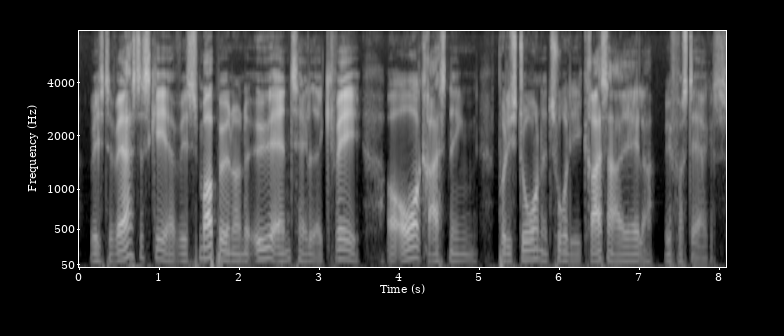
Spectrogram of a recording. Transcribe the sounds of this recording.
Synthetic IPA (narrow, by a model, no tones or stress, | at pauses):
ʋe̝sd̥e̝ʋæɐsd̥əsɡ̥e̝ɐ̰ʋe̝sːmɒ̽b̥ønɐnəʔøːəænt͡sʰɛlð̞̩ˠækʰʋḛːʔɒ̽ʔɒʊɐɡ̥ʁɑsd̥ne̝ŋn̩ | pʰɒ̽ɾ̥isd̥o̝ːɐnæt͡sʰuɐ̰liəɡ̥ʁasɑ̈ʁeɛ̰ːlɐʋe̝fɒ̽sd̥æɐɡ̥əs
